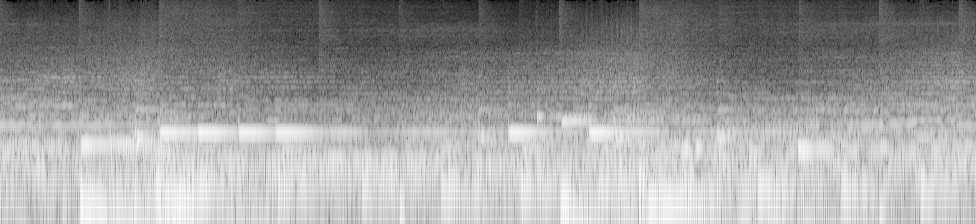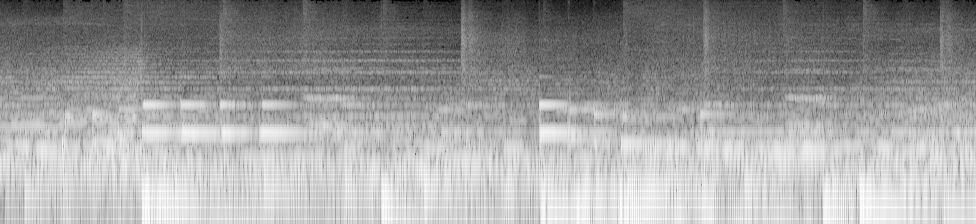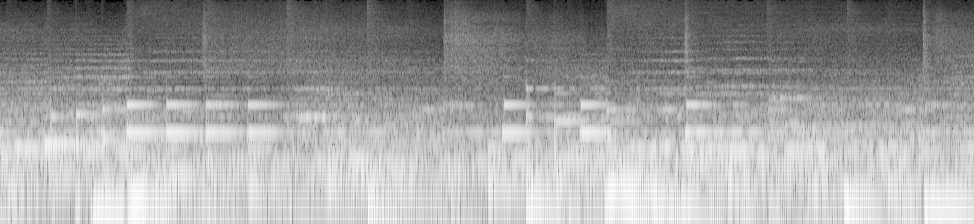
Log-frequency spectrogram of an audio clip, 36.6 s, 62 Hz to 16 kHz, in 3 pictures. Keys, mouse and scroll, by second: 6.1 alt+click, 12.2 click, 12.5 click, 16.2 click, 16.8 click, 21.4 click, 21.4 scroll down 1, 23.7 click, 24.1 scroll down 1, 31.8-33.1 drag.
